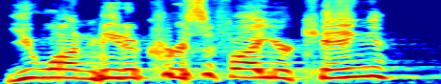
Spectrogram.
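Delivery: high, loud, scornful challenge; scornful question. A narrator's reading. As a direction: throw the question back at them with contempt. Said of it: "again with scorn".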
